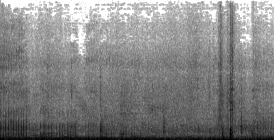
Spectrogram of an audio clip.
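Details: Female tuxedo kitten, a stray living near the beach in Istanbul, purring loudly after eating while climbing on a person and wanting to play; steady low rumbling purr beneath continuous background hum and noise.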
